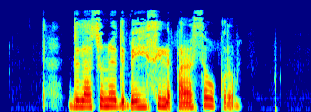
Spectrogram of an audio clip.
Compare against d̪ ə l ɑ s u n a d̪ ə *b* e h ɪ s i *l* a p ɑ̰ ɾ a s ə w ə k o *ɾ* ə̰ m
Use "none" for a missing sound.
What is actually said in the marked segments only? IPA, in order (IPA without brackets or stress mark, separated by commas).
b, l, ɾ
